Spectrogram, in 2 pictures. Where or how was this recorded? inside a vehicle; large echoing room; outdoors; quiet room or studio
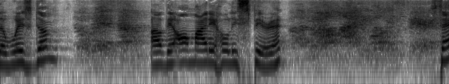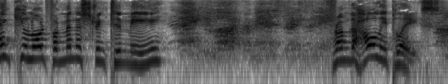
large echoing room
